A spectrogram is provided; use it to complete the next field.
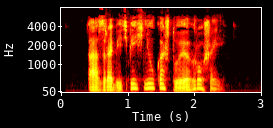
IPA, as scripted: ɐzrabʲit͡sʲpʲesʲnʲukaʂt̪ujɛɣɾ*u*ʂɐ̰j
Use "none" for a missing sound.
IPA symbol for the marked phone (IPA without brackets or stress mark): ɔ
